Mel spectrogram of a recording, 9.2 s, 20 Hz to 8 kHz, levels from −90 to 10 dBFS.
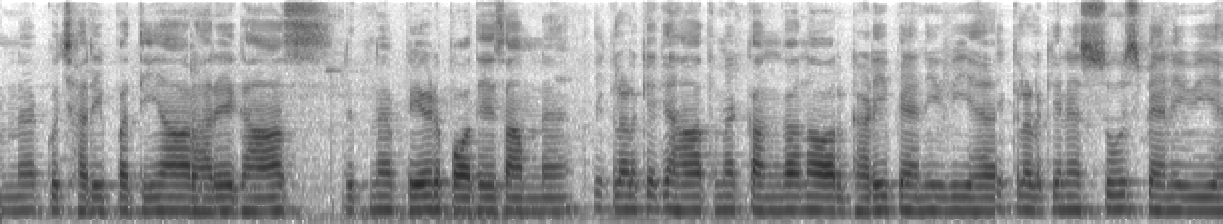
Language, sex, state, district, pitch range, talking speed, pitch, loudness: Hindi, male, Jharkhand, Deoghar, 135-145 Hz, 195 wpm, 140 Hz, -17 LUFS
